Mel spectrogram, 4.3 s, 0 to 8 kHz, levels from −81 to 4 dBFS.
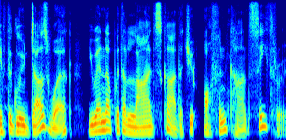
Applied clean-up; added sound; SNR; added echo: none; none; none; none.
